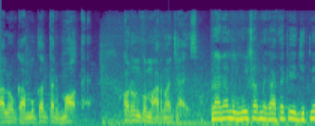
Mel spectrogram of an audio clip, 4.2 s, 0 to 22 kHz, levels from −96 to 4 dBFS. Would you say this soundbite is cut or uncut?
cut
